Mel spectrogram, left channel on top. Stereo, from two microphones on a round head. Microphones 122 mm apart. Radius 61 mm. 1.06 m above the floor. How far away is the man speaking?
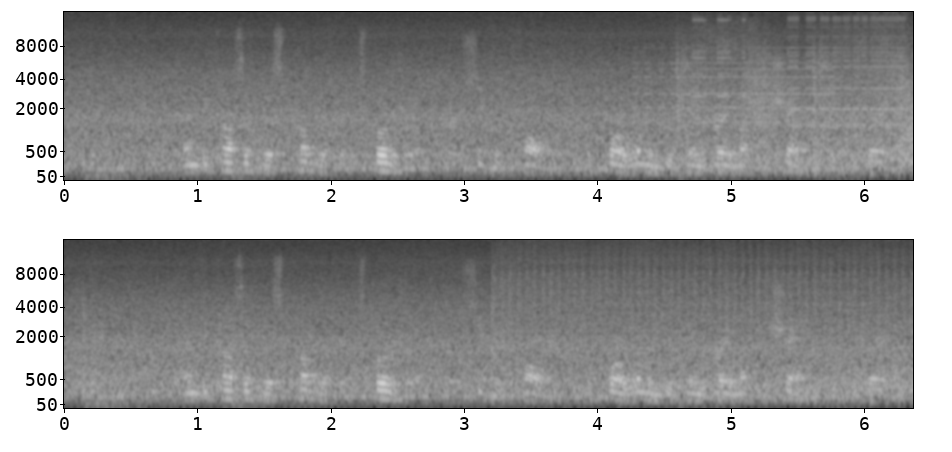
About 1.9 m.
